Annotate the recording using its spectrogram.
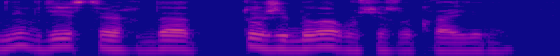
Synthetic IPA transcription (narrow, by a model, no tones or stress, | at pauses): nʲɪvdʲejst̪vʲɪjəxd̪at̪ojʐɨbʲɪlˠɐɾusʲɪjəsʊkɾɐinɨj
